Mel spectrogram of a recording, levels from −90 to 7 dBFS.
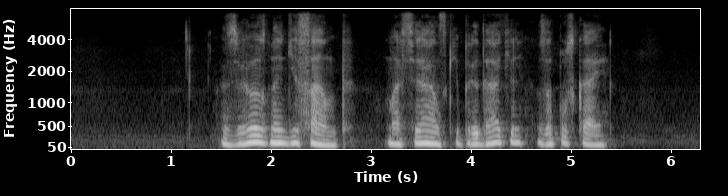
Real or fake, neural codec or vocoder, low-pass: fake; codec, 16 kHz, 2 kbps, FunCodec, trained on LibriTTS, 25 frames a second; 7.2 kHz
